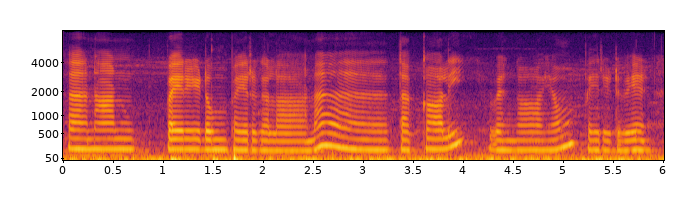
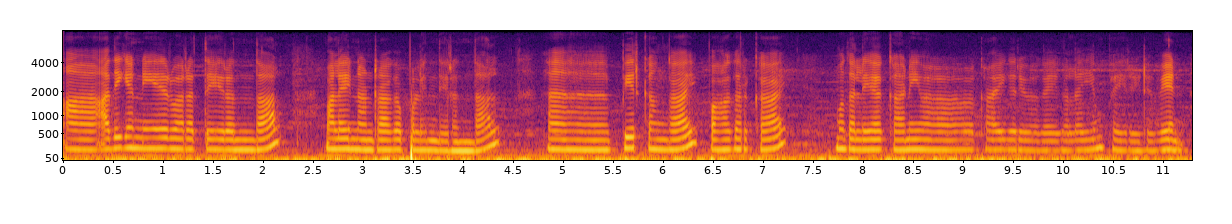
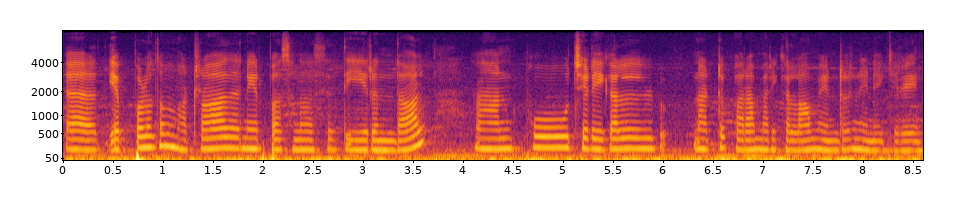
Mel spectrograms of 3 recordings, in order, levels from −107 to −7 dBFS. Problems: constant background noise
